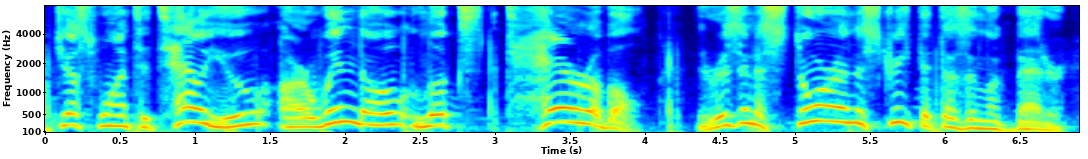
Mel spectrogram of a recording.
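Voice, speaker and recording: A woman playing a critical, demanding shop boss with a gravelly, husky voice in a radio play. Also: on the high side, very animated, unhurried, dark tone, exaggerated voice. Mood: grumbling. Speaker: actor. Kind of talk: radio theatre acting.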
